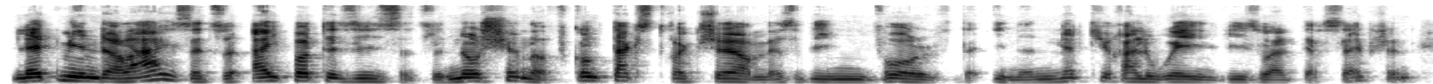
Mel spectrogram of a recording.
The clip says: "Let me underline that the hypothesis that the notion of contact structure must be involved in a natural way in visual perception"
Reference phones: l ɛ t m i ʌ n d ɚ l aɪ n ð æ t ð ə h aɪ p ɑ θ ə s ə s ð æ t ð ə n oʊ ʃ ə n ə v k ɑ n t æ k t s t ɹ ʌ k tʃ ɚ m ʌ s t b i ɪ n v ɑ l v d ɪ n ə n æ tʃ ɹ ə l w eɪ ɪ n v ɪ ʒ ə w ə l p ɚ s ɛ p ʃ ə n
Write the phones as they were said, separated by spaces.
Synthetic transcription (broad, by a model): l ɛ t m i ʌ n d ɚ l aɪ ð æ t ð ə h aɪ p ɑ t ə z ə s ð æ t ð ə n oʊ ʃ ə n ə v k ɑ n t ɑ k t s t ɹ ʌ k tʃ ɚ m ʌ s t b i ɪ n v ɑ l v d ɪ n ə n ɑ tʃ ɹ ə l w eɪ ɪ n v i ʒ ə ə l p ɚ s ɛ p ʃ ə n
